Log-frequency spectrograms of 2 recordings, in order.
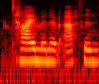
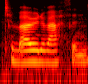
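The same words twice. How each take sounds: First: Timon is not said like the cartoon meerkat's name. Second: Timon is said like the cartoon meerkat's name. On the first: The speaker calls it right. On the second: The speaker calls it wrong.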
